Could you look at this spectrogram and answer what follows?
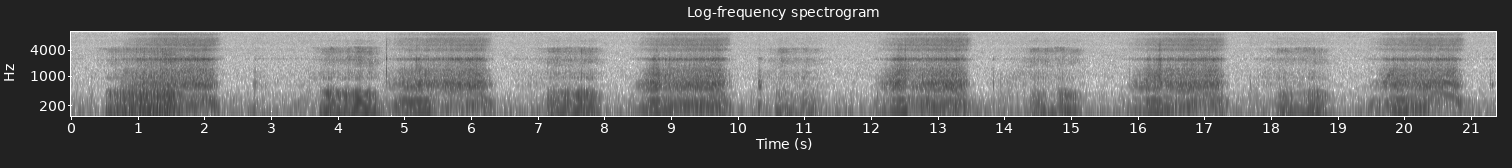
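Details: Snoring during sleep: loud, low rattling on each breath, about 18 breaths a minute.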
